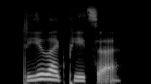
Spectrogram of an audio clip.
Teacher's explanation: Your voice rises on pizza. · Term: rising intonation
